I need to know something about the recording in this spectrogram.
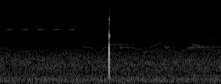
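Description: A golf club taps a ball with a sharp click.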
